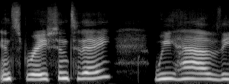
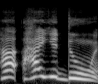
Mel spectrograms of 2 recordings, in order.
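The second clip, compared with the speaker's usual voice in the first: Philadelphia boxer-style accent. A host greets guest Eric joining the show, Rocky impression. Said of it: "That's my Rocky impression".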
